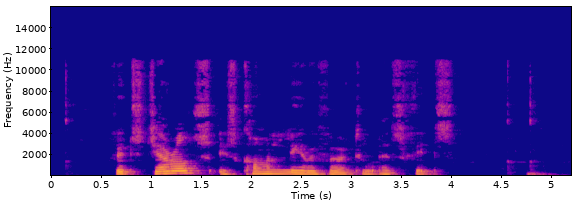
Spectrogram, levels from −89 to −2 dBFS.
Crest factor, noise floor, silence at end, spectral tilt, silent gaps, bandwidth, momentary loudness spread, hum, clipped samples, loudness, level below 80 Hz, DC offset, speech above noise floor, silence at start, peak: 16 dB; -70 dBFS; 0.35 s; -7 dB/octave; none; 11.5 kHz; 12 LU; none; under 0.1%; -29 LUFS; -66 dBFS; under 0.1%; 41 dB; 0.65 s; -14 dBFS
